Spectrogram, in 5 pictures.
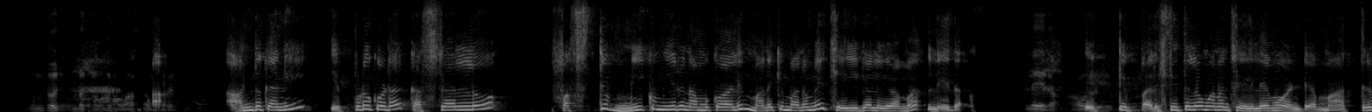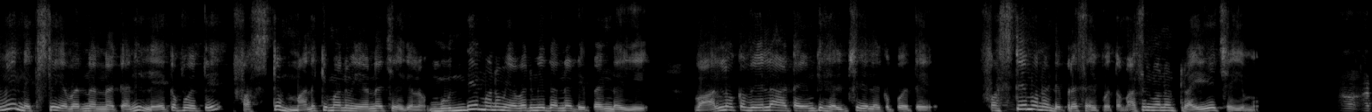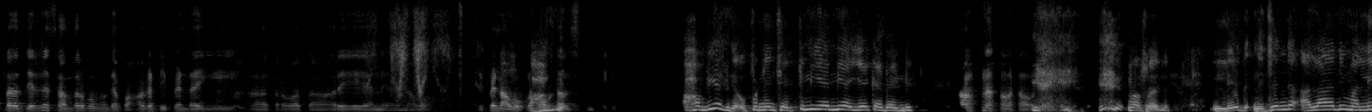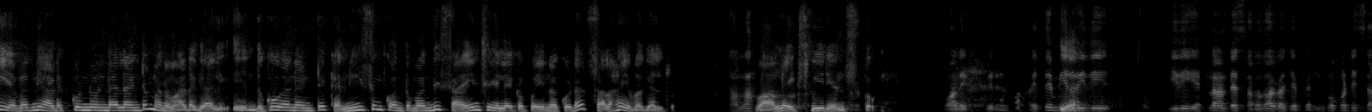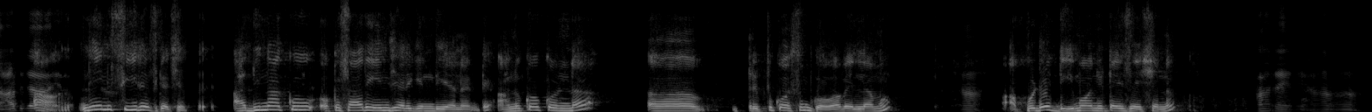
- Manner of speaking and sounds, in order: other background noise; distorted speech; in English: "ఫస్ట్"; in English: "నెక్స్ట్"; in English: "ఫస్ట్"; in English: "డిపెండ్"; in English: "టైమ్‍కి హెల్ప్"; in English: "డిప్రెస్"; in English: "డిపెండ్"; lip smack; in English: "డిపెండ్"; in English: "ఆబ్వియస్‍గా"; laughing while speaking: "అవునవును"; chuckle; in English: "ఫ్రెండ్"; in English: "ఎక్స్‌పీరియన్స్‌తో"; in English: "కరెక్ట్. కరెక్ట్"; in English: "ఎక్స్‌పీరియన్స్"; in English: "స్యాడ్‍గా"; in English: "సీరియస్‌గా"; unintelligible speech; in English: "ట్రిప్"
- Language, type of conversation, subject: Telugu, podcast, కష్ట సమయంలో మీ చుట్టూ ఉన్నవారు మీకు ఎలా సహాయం చేశారు?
